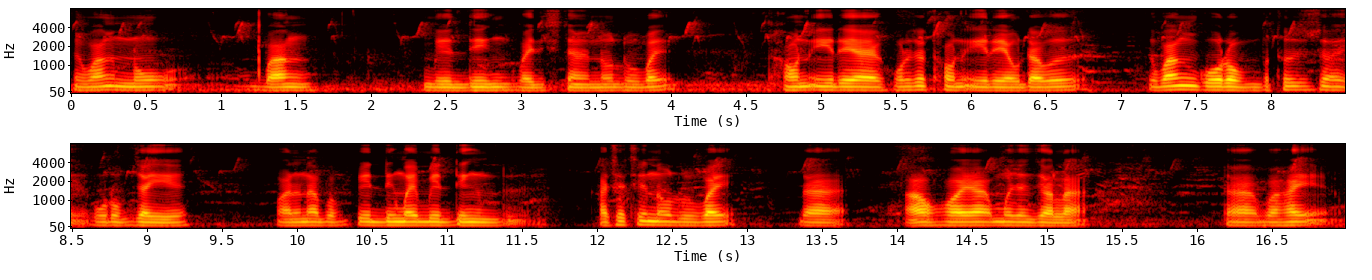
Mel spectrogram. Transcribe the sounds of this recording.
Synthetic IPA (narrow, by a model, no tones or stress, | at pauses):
ɯbaŋnɔ | baŋ | bildiŋbajdisinanɔɾbubaj | tʰawniɾeakʰɔɾɔsatʰawniɾejawdaβɯ | ɡɯbaŋɡɔɾɔp̚bɯtʰɯɾsajɡɔɾɔp̚zajɯ | manɯnabidiŋbajbildiŋ | kʰasʰatʰinɔɾbubaj | da | awɦajamɯzaŋzala̰ | d̥abaɦaj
